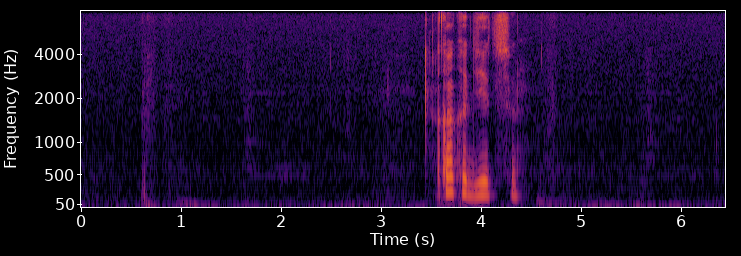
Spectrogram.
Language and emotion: Russian, neutral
